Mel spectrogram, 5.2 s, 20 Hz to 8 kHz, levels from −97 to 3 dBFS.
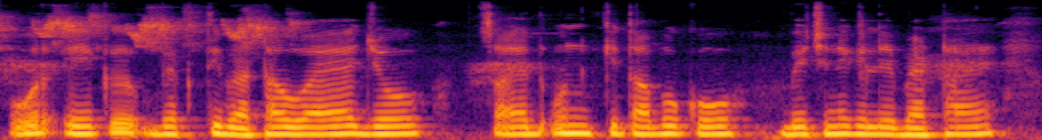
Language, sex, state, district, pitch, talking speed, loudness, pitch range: Hindi, male, Uttar Pradesh, Shamli, 155 Hz, 185 wpm, -13 LUFS, 150-160 Hz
